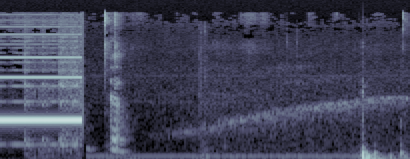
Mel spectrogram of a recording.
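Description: A loud, steady electronic beep held for about a second, then after a brief spoken word a faint tone slowly rising and falling in pitch, with a short low thump near the end.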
